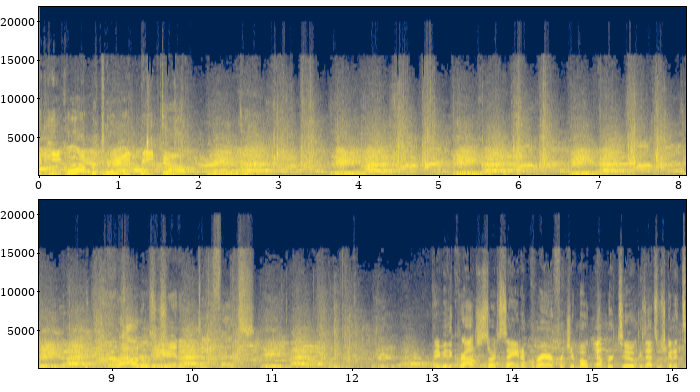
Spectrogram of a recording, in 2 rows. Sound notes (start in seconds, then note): 3.9 fans chanting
